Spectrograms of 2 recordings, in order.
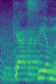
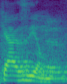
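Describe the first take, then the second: First: The L sound is pronounced. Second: The L sound is left out. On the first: The speaker calls it wrong. "नहीं" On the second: The speaker calls it right. "अब वहाँ पे पूरा का पूरा एल गायब हो गया"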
